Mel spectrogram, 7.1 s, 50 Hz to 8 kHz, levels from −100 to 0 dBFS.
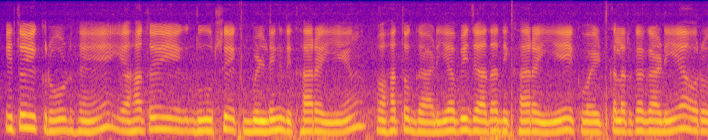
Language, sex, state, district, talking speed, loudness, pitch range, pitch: Hindi, female, Haryana, Charkhi Dadri, 255 wpm, -14 LUFS, 175-195 Hz, 185 Hz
